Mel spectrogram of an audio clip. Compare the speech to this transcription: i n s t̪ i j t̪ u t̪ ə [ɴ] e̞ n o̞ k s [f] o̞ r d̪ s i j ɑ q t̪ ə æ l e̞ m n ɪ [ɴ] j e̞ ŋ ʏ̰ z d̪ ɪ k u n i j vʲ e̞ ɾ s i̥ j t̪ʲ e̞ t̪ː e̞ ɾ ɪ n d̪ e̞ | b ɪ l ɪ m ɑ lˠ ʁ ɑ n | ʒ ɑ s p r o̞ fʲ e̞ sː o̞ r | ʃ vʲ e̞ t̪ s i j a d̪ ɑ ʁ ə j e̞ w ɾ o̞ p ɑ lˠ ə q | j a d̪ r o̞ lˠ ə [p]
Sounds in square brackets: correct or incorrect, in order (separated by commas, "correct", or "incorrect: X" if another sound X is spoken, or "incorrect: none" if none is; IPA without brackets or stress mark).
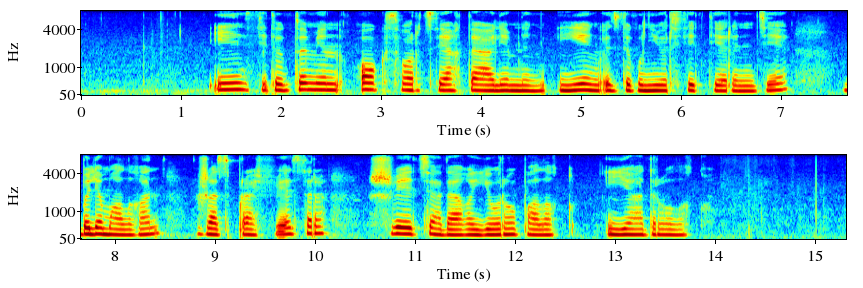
incorrect: m, correct, incorrect: ŋ, incorrect: q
